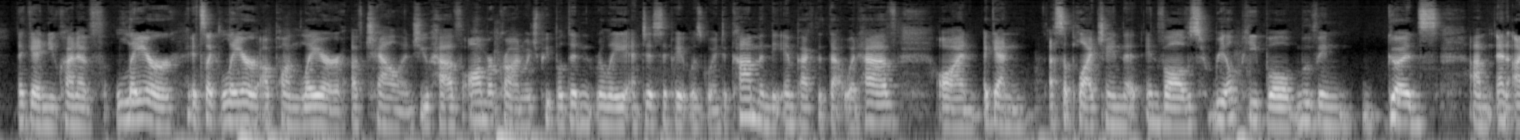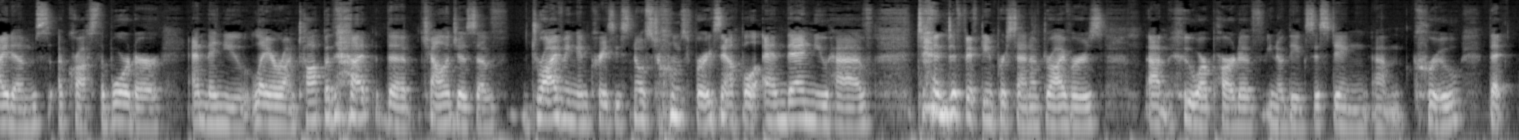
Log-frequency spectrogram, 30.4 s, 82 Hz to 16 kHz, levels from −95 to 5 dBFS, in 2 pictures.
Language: English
